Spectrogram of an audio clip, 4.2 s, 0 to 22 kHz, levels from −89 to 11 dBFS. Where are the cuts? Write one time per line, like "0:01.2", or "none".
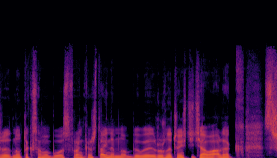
none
